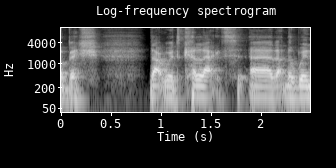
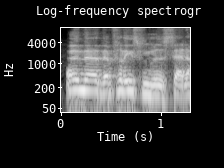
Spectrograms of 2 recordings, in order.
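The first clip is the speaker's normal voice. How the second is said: laughing; 6 semitones higher than usual. Real, not acted. Laughing at the neighbour reveal.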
